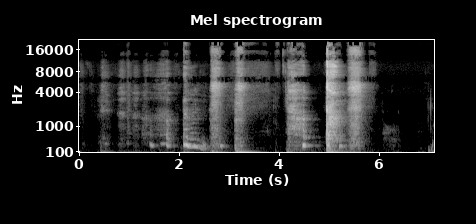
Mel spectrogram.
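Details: Adult in extreme pain who vomited several times: repeated rough coughs and throat clearing with retching effort in a small room.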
